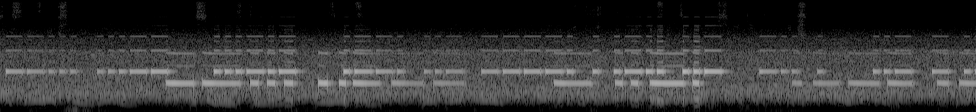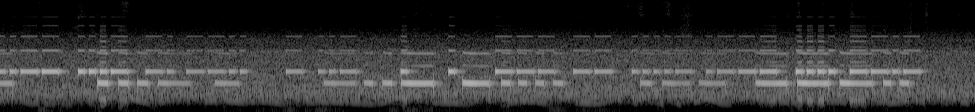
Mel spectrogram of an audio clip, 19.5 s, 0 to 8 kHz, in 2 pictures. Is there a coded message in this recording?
Yes: Morse code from 0.0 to 19.0 s, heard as two keyed tones, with radio static, fading and speech in Russian. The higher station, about 22 wpm, 1040 Hz: 73 <SK> PU9ELU DE UT3VNZ TU E E OM4JHQ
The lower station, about 13 wpm, 640 Hz: 72 TF JA VT X6 W8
